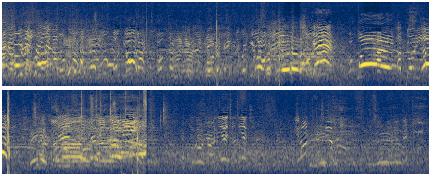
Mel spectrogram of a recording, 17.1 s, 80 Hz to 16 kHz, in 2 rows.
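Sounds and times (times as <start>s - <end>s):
ball kicked thud: 8.6s - 8.9s.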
